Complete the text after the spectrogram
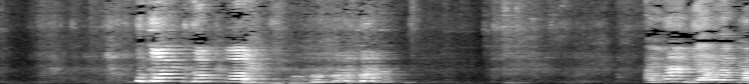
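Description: A young woman makes loud, drawn-out voice sounds close by.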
